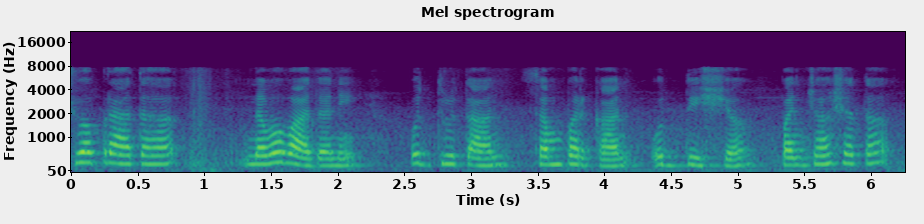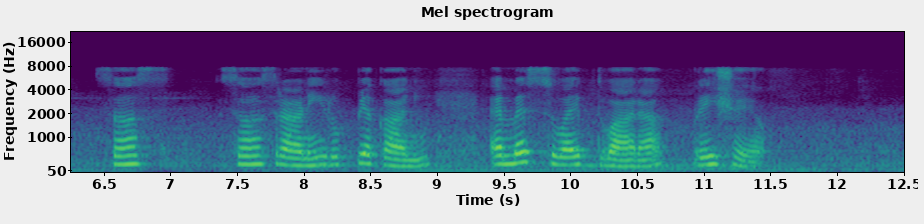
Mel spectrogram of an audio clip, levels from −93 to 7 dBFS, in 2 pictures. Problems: constant background noise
